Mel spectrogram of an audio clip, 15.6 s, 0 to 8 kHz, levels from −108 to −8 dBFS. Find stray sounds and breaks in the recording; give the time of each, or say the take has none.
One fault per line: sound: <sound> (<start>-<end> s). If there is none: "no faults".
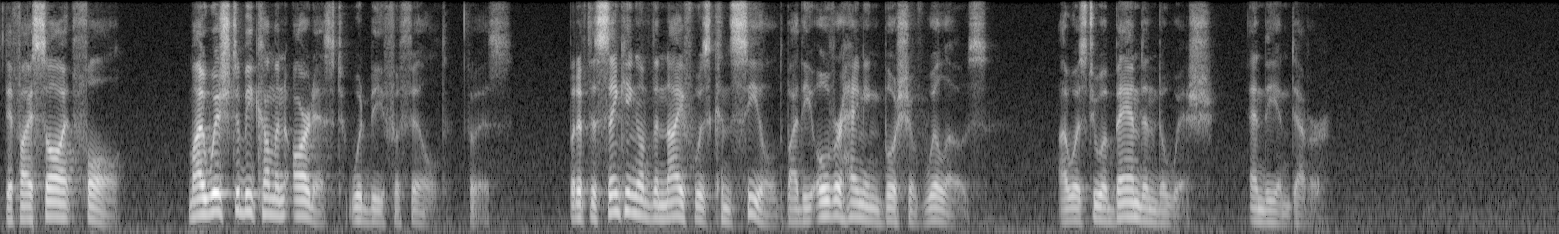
no faults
